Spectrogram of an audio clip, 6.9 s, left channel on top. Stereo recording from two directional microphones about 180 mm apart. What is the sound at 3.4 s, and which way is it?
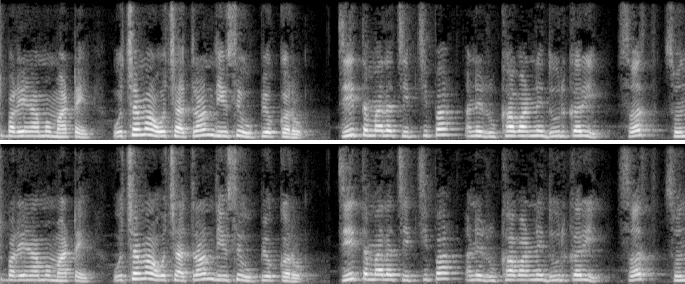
A woman's voice, 35° left (ahead or behind).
